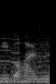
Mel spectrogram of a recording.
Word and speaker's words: Nibelheim: Nibelheim is usually how to pronounce Okay.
